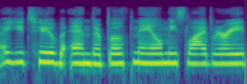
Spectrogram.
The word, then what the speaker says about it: Nahomy: Um, so my, I have a bookstagram and a YouTube and they're both Naomi's Library. My name is spelled I'm a little different. It's N A H O M Y, um, Naomi's Library.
